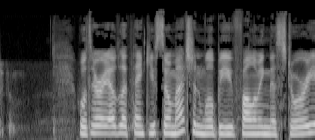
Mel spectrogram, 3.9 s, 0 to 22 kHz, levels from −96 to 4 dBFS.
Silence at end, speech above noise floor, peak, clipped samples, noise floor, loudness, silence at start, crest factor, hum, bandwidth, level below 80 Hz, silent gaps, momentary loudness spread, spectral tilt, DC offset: 0 s; 35 dB; -6 dBFS; under 0.1%; -55 dBFS; -20 LUFS; 0 s; 16 dB; none; 15.5 kHz; -60 dBFS; none; 4 LU; -4.5 dB/octave; under 0.1%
